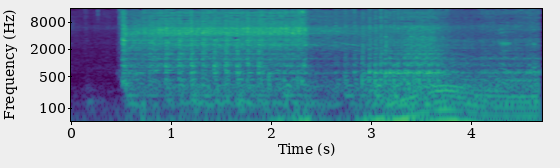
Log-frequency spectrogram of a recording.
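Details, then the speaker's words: Engine with a speed controller, hard starting, needing about five attempts: quiet, then a sudden catch into a rough, uneven run that takes seconds to steady; adjusting the speed controller gain being tried, cause not confirmed. "Ganon matagal siya magano o Limang beses niyang ita-try bago magstart"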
